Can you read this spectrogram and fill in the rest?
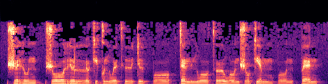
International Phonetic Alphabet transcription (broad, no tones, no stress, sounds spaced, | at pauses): ʃ ʏ r u n | ʃ oː r ʉ lː ɵ kʲ ø ɡ o n w ø t̪ʰ ʉː t ʉ pː oː | t ɛ n̪ i n w oː t̪ʰ ɵː w oː n ʃ o kʲ ɛ mː o p oː n | p ɛ n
